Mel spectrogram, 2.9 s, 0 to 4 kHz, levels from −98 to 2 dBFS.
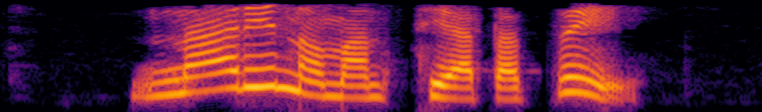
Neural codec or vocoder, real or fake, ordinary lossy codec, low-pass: none; real; MP3, 24 kbps; 3.6 kHz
